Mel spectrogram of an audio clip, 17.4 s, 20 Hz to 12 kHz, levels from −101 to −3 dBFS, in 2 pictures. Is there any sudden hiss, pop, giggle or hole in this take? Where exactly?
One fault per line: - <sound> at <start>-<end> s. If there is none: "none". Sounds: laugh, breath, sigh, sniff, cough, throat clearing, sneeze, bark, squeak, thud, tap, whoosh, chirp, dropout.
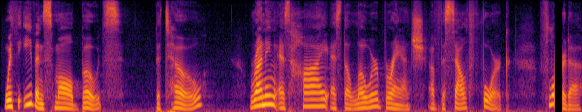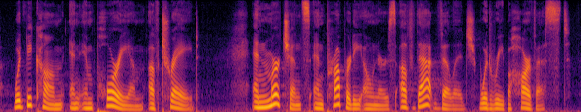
- dropout at 8.3-8.4 s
